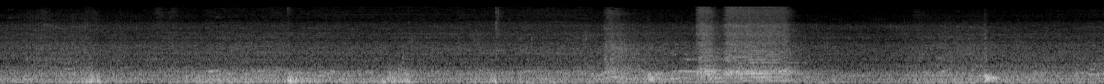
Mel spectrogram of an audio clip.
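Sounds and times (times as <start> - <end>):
loud hiss with pitched tones: 2.3 - 10.9.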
